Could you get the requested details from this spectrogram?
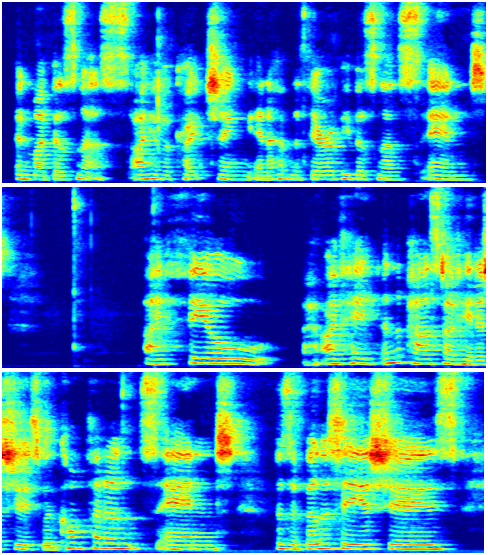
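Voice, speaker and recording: Somewhat breathy, a woman with a New Zealand accent speaks very slowly at a medium pitch with fairly even intonation, and audible room echo is present. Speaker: coach and hypnotherapist. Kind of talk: coaching session.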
